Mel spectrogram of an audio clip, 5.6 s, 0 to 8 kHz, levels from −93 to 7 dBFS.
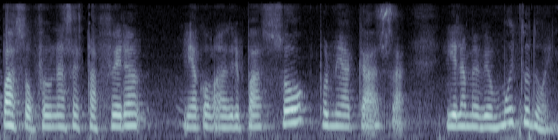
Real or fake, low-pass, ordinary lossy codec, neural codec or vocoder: real; 7.2 kHz; AAC, 32 kbps; none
